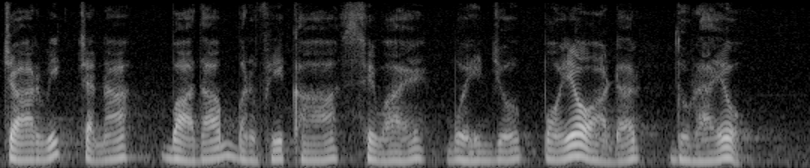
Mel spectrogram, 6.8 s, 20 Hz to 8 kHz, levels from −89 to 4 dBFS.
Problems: constant background noise, echo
